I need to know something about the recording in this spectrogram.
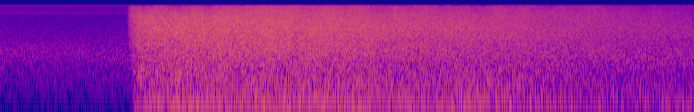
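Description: Water rushes and churns in a loud, steady roar.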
